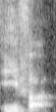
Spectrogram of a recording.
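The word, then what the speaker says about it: Aoife: I know that's not what this looks like it spells, but trust me, in the way that Irish mangles, the English uh or the Roman alphabet that is pronounced Epha.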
